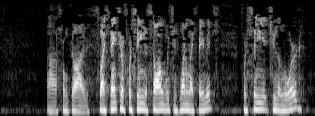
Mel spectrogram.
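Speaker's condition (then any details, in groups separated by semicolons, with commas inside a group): Cleft palate; congenital cleft palate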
